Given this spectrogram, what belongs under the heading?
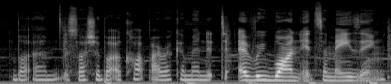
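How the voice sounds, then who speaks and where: Music plays in the background. A woman with a British accent speaks at a moderate pace. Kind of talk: makeup tutorial talking to camera. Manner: casual, chatty, opinionated.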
